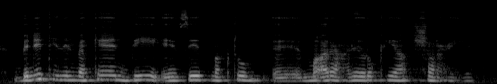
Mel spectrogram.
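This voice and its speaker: Somewhat breathy, with a dark, mellow tone, this voice with an Egyptian accent moves at a fairly slow pace with monotone, flat intonation. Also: woman, medium pitch for a woman. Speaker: religious content creator. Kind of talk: casual talk to camera.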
